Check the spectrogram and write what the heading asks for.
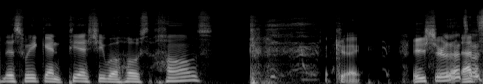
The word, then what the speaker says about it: Reims: In Ligue this weekend, PSG will host Reims. Okay. Are you sure that's how you pronounce it?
